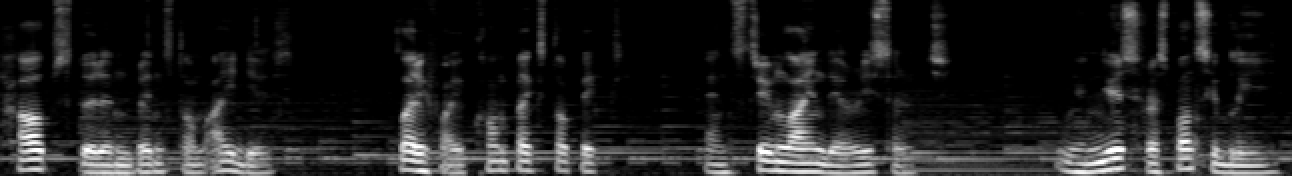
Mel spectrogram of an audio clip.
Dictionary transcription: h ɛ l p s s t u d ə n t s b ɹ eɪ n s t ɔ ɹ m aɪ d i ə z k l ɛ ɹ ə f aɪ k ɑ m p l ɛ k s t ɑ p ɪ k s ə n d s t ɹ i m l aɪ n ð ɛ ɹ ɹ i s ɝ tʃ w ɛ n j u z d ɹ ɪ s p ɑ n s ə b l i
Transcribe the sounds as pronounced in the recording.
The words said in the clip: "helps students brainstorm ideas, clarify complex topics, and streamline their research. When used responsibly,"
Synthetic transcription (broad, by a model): h ɛ l p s s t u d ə n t b ɹ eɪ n s t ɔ m aɪ d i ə s k l ɛ ɹ ə f aɪ k ɑ m p l ɛ k s t ɑ p ɪ k s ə n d s t ɹ i m l aɪ n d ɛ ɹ ɹ i s ɝ tʃ w ɛ n j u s ɹ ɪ s p ɑ n s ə b l i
